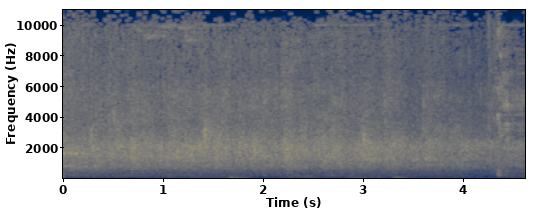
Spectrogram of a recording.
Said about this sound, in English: You could clap, it's okay.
